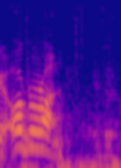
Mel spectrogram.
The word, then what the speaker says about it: Orberon: So anyway, Oberon.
